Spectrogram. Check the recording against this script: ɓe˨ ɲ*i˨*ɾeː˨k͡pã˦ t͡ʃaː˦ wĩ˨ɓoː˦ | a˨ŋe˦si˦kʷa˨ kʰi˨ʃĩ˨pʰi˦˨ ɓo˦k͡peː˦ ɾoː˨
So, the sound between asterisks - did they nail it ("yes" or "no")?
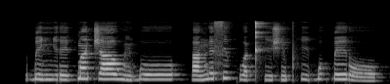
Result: yes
